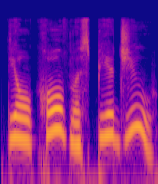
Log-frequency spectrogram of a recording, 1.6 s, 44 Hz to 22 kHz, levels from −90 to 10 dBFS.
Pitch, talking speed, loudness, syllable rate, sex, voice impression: 215 Hz, 265 wpm, -17 LUFS, 5.0 syllables/s, female, very feminine, adult-like, thin, tensed, slightly powerful, bright, slightly hard, clear, fluent, slightly raspy, cool, very intellectual, refreshing, sincere, calm, friendly, very reassuring, slightly unique, elegant, very wild, sweet, lively, strict, slightly intense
